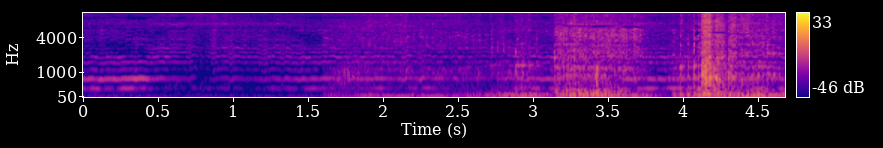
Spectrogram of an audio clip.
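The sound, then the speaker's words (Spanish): A mosquito buzzes around a lion resting in the shade of a leafy tree. The thin, high whine wavers throughout, while deep rumbling growls swell beneath it and grow louder toward the end. “cuando un mosquito pasó zumbando a su alrededor”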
